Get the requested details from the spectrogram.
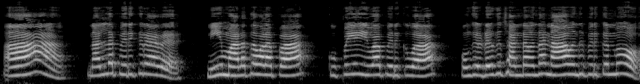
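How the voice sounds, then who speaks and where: A nosy older neighbour, voiced by a woman pokes into the quarrel with teasing questions in Kanyakumari Tamil. Her voice is very high and piercingly bright. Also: level tone, fairly quick, heavily acted. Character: nosy elder-sister neighbour woman, meddling.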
